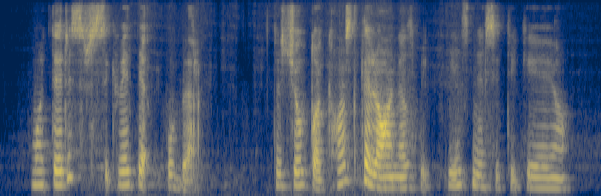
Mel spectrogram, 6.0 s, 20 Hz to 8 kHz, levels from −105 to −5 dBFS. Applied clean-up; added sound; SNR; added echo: neural separator model SepFormer DNS4.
